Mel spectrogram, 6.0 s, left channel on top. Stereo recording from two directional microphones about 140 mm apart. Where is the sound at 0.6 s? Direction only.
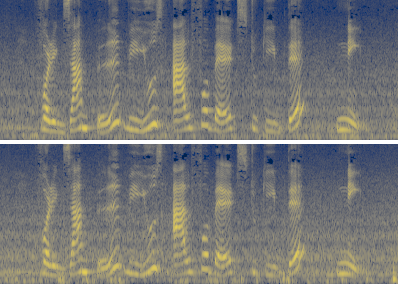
30° left (ahead or behind).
